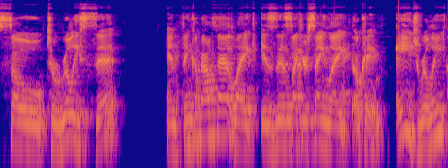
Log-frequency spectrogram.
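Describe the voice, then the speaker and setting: With an ordinary speaking voice, a woman talks at a fairly low pitch and a fairly slow pace. Her intonation is lively and her loudness very even. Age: 50s. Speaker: digital creator, wellness and faith influencer. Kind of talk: podcast interview answer.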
